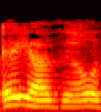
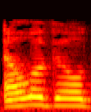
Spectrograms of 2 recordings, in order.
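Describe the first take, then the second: First: The middle consonant is a Y sound. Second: The middle consonant is an L sound.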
